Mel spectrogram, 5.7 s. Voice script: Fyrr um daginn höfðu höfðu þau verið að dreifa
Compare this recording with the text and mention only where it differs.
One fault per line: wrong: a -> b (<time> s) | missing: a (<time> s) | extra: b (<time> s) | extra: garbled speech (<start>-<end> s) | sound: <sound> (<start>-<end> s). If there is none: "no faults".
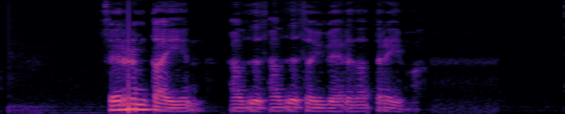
no faults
